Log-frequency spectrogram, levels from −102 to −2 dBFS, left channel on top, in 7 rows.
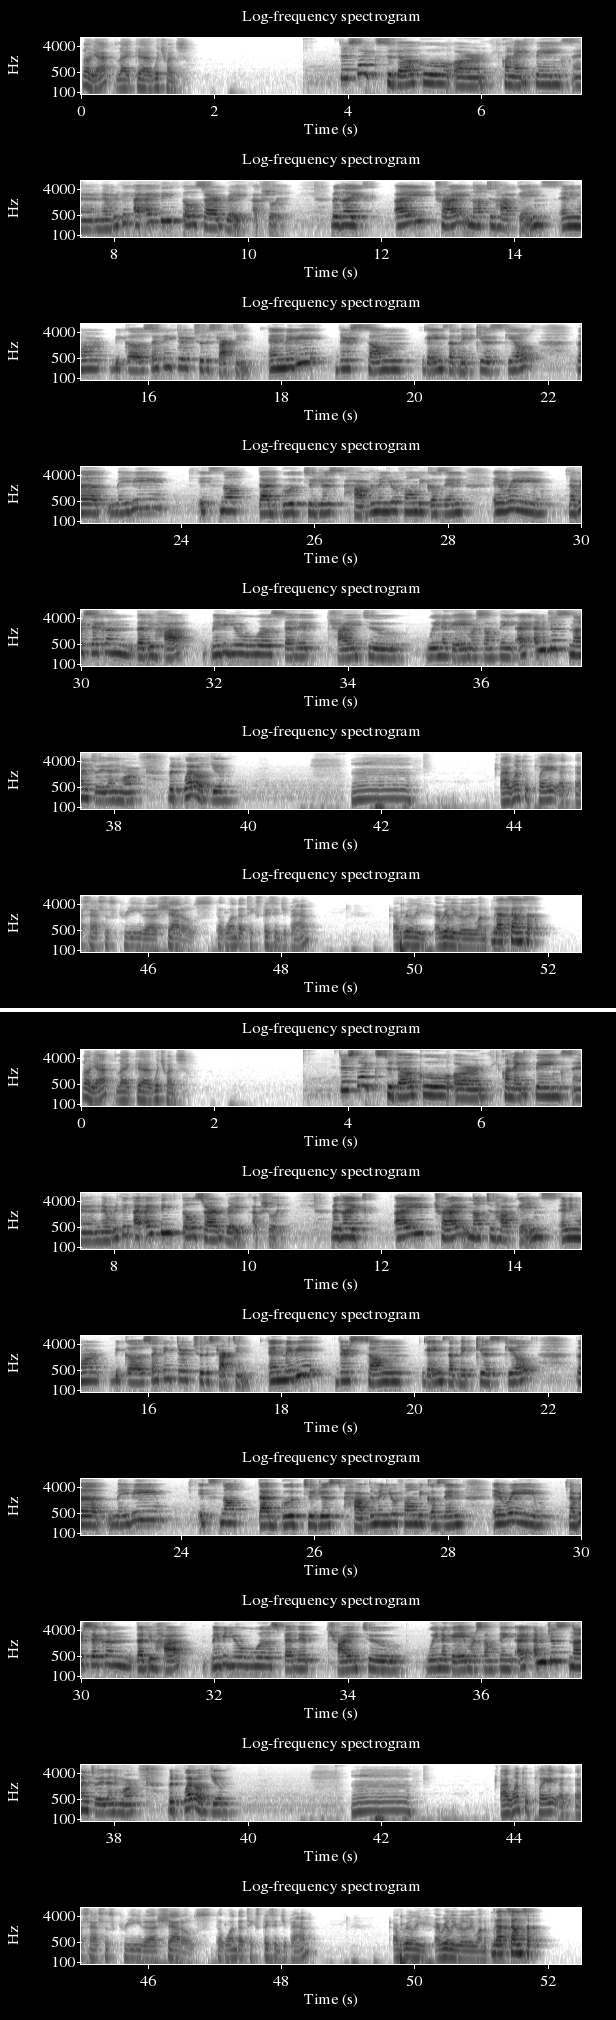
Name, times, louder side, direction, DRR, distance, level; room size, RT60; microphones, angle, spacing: voice 1, 0.0-1.6 41.0-41.3 41.5-42.5 43.8-48.4 49.7-51.5, right 1 dB, 15° right, 7 dB, 0.9 m, -33 dB
voice 2, 3.9-10.5 11.0-11.8 12.2-17.5 17.8-18.5 18.8-19.8 20.1-23.7 24.2-29.5 29.8-31.6 31.9-33.4 33.7-34.8 35.2-39.7 51.1-51.7, right 3 dB, 70° right, 4 dB, 2.1 m, -26 dB
21.0 x 8.5 x 4.1 m, 0.37 s
head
